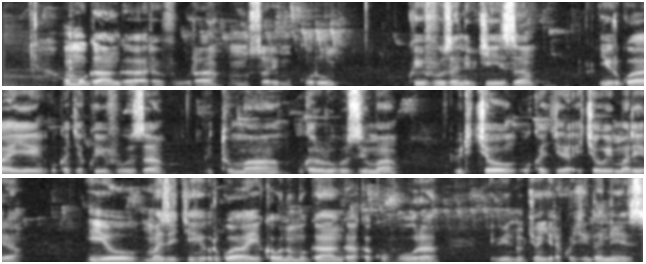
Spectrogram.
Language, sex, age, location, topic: Kinyarwanda, male, 25-35, Kigali, health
